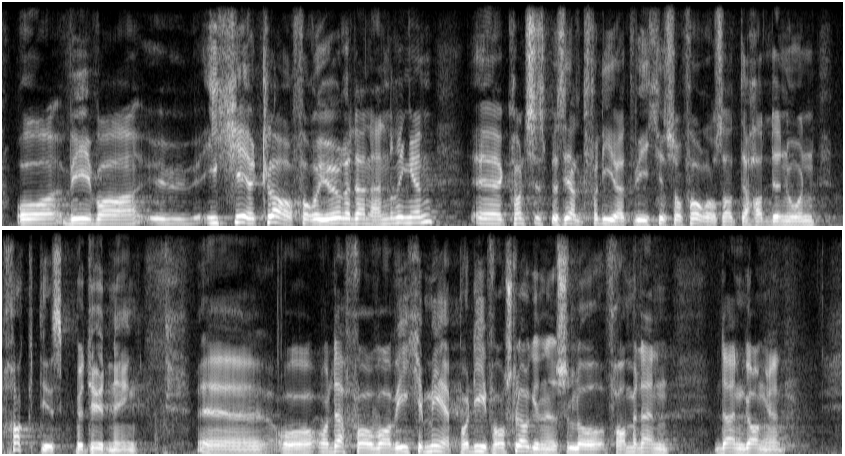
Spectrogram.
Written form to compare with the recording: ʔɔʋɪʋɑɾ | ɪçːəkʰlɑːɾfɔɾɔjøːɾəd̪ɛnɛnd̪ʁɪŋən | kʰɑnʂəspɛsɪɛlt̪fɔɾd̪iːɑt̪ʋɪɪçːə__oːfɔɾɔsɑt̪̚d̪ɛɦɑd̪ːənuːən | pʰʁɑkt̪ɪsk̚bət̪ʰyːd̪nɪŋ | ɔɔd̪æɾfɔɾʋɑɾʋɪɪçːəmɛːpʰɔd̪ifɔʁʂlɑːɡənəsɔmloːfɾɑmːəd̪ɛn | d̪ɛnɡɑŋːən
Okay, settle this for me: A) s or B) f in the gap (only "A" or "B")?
A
